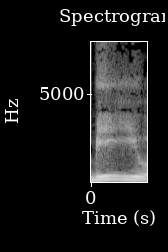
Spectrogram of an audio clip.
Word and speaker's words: bury: Động từ bury, âm u, trong bury đọc như e, to bury hay là chôn. Burial, b-u-r-i-a-l là lễ an táng.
